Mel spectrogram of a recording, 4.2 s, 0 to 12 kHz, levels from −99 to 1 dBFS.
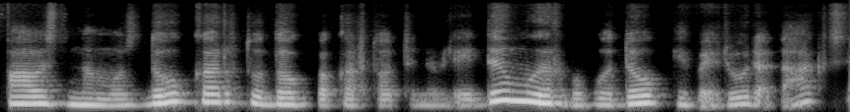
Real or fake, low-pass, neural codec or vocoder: fake; 10.8 kHz; codec, 24 kHz, 0.9 kbps, DualCodec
